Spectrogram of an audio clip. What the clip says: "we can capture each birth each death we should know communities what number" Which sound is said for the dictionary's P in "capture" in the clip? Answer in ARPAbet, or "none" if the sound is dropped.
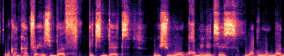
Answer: none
